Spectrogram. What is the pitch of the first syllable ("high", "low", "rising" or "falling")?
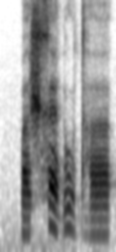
low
